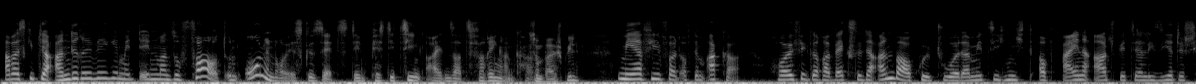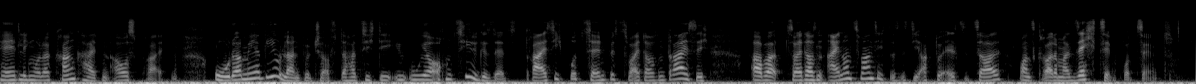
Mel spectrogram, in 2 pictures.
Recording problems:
high frequencies cut off; noticeable; nothing above 8 kHz
low rumble; faint; throughout; 20 dB below the speech

